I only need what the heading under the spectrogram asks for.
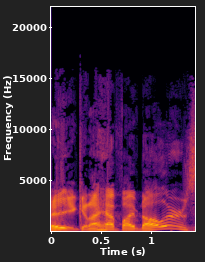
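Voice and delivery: put-on big booming male voice. Retelling a homeless man asking for five dollars: imitating a big-voiced man. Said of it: "really big voice guy".

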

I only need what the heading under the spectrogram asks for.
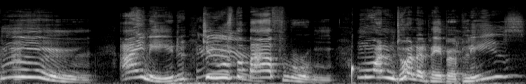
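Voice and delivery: fancy, high-pitched voice. Speaker showing how they occasionally slip into a fancy voice. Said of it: "go into like a fancy voice".

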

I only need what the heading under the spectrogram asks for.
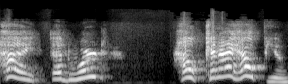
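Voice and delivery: very high automated phone-system voice. Retelling a call to the phone company: automated female voice. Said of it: "this automated female voice".

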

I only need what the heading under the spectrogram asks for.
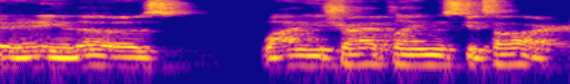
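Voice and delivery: ordinary talk, nothing marked

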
